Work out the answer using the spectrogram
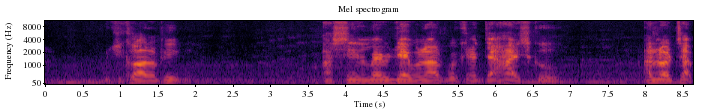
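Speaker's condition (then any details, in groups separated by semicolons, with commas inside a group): Slurred speech; still slurs words occasionally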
